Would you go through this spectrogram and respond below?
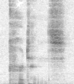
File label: "curtains", anglais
